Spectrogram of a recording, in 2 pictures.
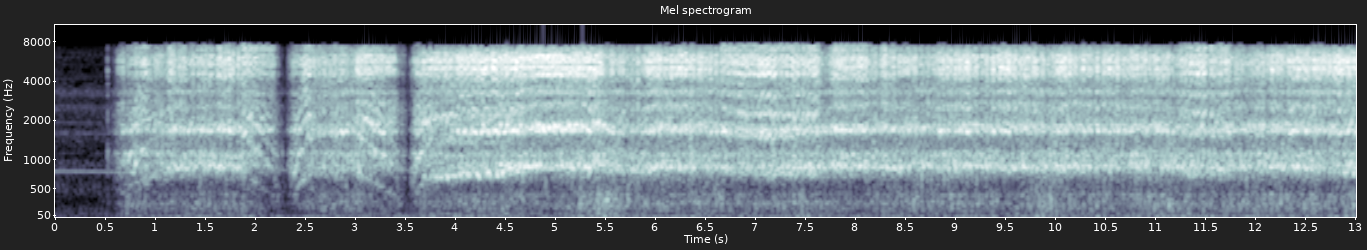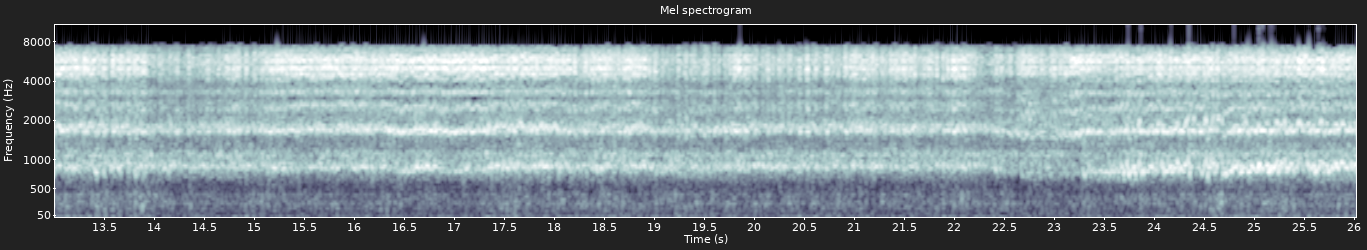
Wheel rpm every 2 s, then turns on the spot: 70, 100, 210, 230, 230, 230, 220, 230, 230, 230, 230, 210, 190.
none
